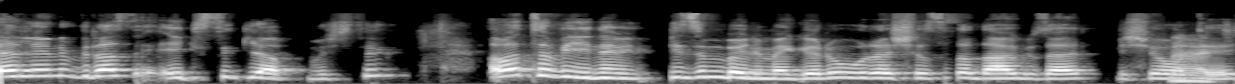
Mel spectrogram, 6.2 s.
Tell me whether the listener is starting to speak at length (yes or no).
yes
